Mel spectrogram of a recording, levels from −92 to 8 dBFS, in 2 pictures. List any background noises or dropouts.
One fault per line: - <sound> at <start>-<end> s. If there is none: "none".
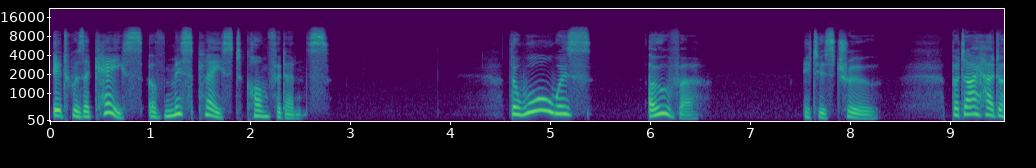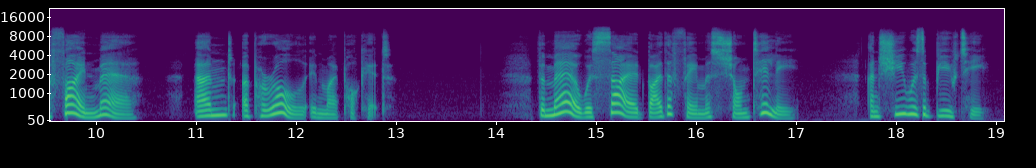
none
